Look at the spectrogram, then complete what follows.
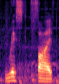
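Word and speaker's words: RISC-V: He argues old style EVM contracts will continue to work and will be fully two-way interoperable with new risk five contracts. How is it pronounced?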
